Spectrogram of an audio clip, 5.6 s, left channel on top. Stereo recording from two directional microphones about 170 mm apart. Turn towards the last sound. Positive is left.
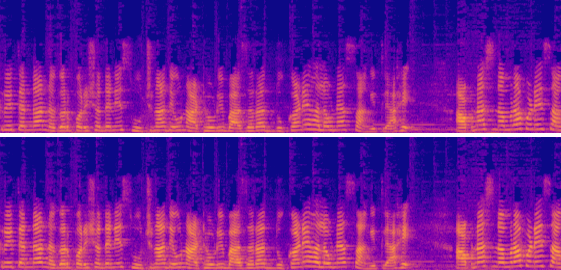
turn(degrees=-20)  # may be behind; listen again after turning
